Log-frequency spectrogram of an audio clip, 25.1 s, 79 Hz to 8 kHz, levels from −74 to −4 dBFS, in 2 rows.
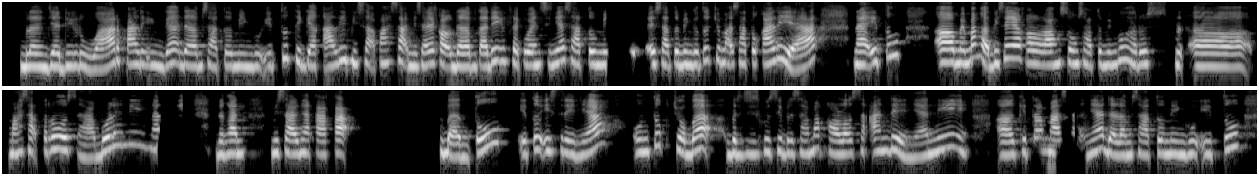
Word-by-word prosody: belanja 235 0 +2
di 240 - -1
luar 235 +3 +1
paling 265 -3 -1
nggak 270 +3 -1
dalam 240 -2 +1
1 240 -1 -5
minggu 235 -1 -2
itu, 255 +10 -5
3 260 -8 -2
kali 250 +8 0
bisa 290 -3 -2
masak. 285 +1 -1
Misalnya 245 +2 +1
kalau 230 - +5
dalam 235 -1 +4
tadi 305 +7 +2
frekuensinya 265 -2 0
1 270 -5 +1
minggu 260 - +1 0.4
eh, - - +4
1 265 -1 +1
minggu 260 +1 0
itu 325 +1 -4
cuma 280 -5 -1
1 275 -1 -2
kali 285 +3 +4
ya. 215 - +5 0.4
Nah 265 -1 +4
itu, 300 +7 0 0.4
eee, 295 +1 +9
memang 285 +7 +3
nggak - - +7
bisa 275 +6 0
ya 370 0 +5
kalau 280 -3 +2
langsung 275 +2 +2
1 265 -1 -3
minggu 260 +7 -1
harus 270 -1 -2
bel 255 - -1
eee, 235 -1 +2 0.2
masak 265 +3 -3
terus. 300 +1 +4
Ah, 195 -1 -5
boleh 295 - +3
nih 400 -1 -12
nanti 305 0 -5 0.5
dengan 245 +1 +2 0.3
misalnya 255 0 +1
Kakak, 245 +1 +3 0.9
bantu 270 - +1
itu 240 +5 -2
istrinya 265 -2 -1 0.4
untuk 275 +8 -3
coba 290 +2 +4 0.2
berdiskusi 245 +3 -2
bersama, 250 +5 -4
"Kalau 245 -2 +1
seandainya 265 -5 -2
nih," 300 +1 -3
eee, 230 -4 -3
"kita 270 +3 -4
masaknya 255 +2 -1
dalam 230 -4 +1
1 235 +1 -4
minggu 240 0 -2
itu," 245 +10 -3
260 Hz, 165 wpm, -23 LUFS, 240-285 Hz, 0.9 s, eee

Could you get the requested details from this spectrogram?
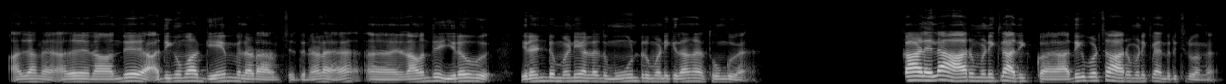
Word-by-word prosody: அதுதாங்க, 130 0 -2 0.2
அது 130 +2 0 0.2
நான் 125 0 +1
வந்து 150 +6 -1 0.3
அதிகமா 155 +3 0 0.2
கேம் 155 +4 -1
விளாட 130 -3 0
ஆரம்பிச்சதுனால, 115 +2 -5 0.5
அ - - -2 0.3
நான் 130 +2 +2
வந்து 165 +3 -3
இரவு 155 0 +1 0.4
2 160 +3 0
மணி 155 +1 -2
அல்லது 145 -2 -3
3 150 +1 -4
மணிக்கு 135 0 -3
தான் 145 +1 -1
நான் 140 -3 -4
தூங்குவேன். 130 -3 -5 1.5
காலைல 195 +1 +7 0.2
6 170 +1 +5
மணிக்குலாம், 160 +1 +3
அதிக 155 0 -7 0.4
அதிகபட்சம் 175 +5 0
6 150 -1 +1
மணிக்குல்லாம் 145 0 -4
எந்திரிச்சுருவேங்க. 120 -4 -8
145 Hz, 135 wpm, -23 LUFS, 130-160 Hz, 1.5 s, காலைல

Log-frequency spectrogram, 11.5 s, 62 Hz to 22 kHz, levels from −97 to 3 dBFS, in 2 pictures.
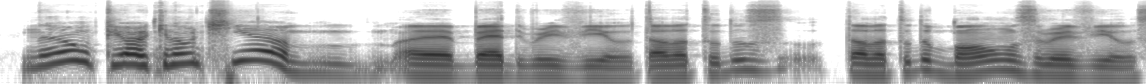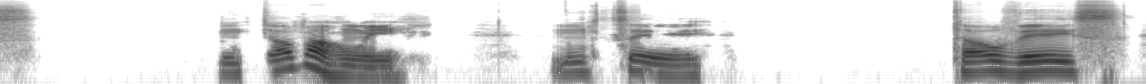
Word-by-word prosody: Não, 290 +8 +1
pior 240 -1 +4
que - - -2
não 260 +2 +1
tinha 310 +3 +2
u - - +2 0.5
u - - -11
eh, 120 -1 +5
bad 115 +1 +2
review. 110 -2 -5
Estava 115 +3 0
tudo 145 +5 -8
zo 165 -2 -10
estava 130 -4 +1
tudo 155 +6 -6
bom 140 +4 0
os 150 -4 -5
reviews, 110 -4 -4 0.9
não 135 - -8
estava 190 - +4
ruim, 110 -3 0 0.7
não 140 +1 -9
sei. 150 - -1 1.5
Talvez, 150 0 +3
140 Hz, 125 wpm, -26 LUFS, 115-170 Hz, 1.5 s, eh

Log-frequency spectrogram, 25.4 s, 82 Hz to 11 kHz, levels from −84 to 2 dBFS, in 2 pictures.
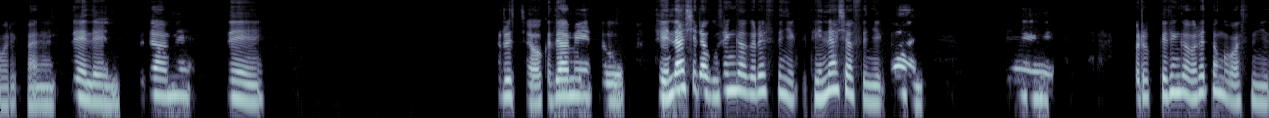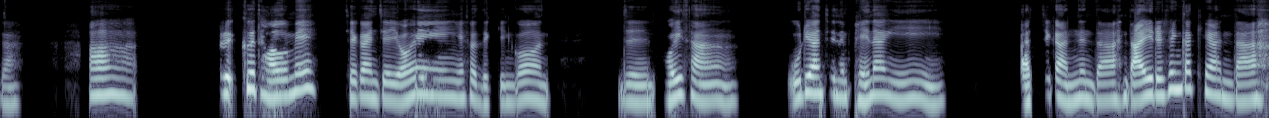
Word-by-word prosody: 그러니까는 150 0 -8 0.2
네네. 175 -6 -1 0.3
그다음에 210 -1 -2 0.4
네. 180 -3 -2 2.3
그렇죠. 185 -6 -2
그다음에 205 +1 +2
또 175 -1 -3 0.3
대낮이라고 245 +1 +4
생각을 250 -1 +1
했으니까 235 -6 -4
대낮이었으니까. 200 -7 0 1.2
네. 195 -4 -6 0.8
그렇게 200 +2 -4
생각을 230 -3 0
했던 240 0 -2
것 200 - -4
같습니다. 160 -2 -8 0.6
아. 215 -2 +1 0.8
그리 225 -1 +5
그다음에 240 +2 +4 0.3
제가 195 +1 +2
인제 180 -2 -1
여행에서 200 +1 +1
느낀 160 +1 -7
건 180 -1 -1 0.7
'인제 165 -1 -2 0.2
더 175 +1 +2
이상 175 -6 0 0.5
우리한테는 215 0 +3
배낭이 180 -3 -1 0.7
맞지가 195 +5 +1
않는다. 175 0 0
나이를 210 +5 +7
생각해야 270 -3 +3
한다.' 180 -3 0
195 Hz, 235 characters per minute, -21 LUFS, 175-215 Hz, 2.3 s, 나이를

